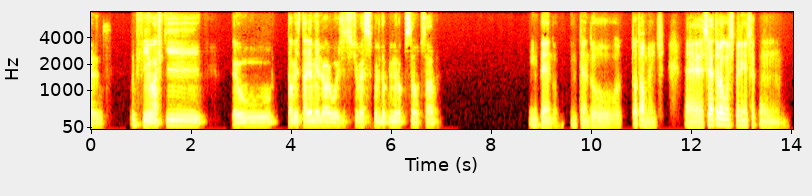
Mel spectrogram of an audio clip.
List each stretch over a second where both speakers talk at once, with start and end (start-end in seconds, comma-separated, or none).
none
